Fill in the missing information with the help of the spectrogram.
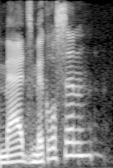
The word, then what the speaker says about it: Mads Mikkelsen: how do you say his name, Mads Mikkelsen? – Yes, that's right.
